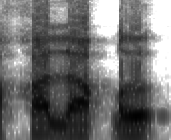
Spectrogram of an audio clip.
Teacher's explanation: یہ غلط ہے، خلق قلقلہ ہوگا، خلق، تو اس طریقے سے پڑھنا ہے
